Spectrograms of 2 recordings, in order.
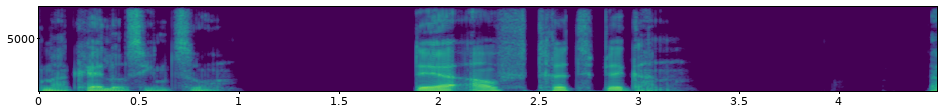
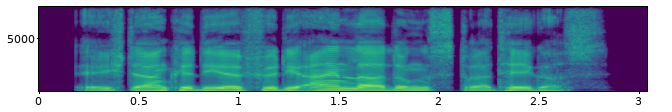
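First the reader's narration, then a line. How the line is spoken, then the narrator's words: Loud. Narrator (German): sagte er laut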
